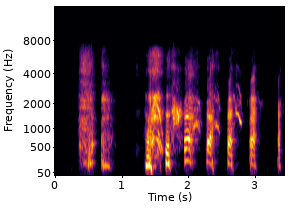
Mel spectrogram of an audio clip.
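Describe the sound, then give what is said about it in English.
A rapid series of about eight harsh coughs, starting with two quick bursts, then a dense cluster of hacking coughs that gradually shorten and fade toward the end. “You're coughing.”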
